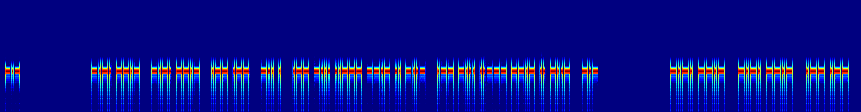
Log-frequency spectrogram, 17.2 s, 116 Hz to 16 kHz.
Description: Morse code, heard as a keyed tone, about 34 wpm, 700 Hz. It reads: K CQ CQ WW DE WB2QIX WB2QIX K CQ CQ WW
